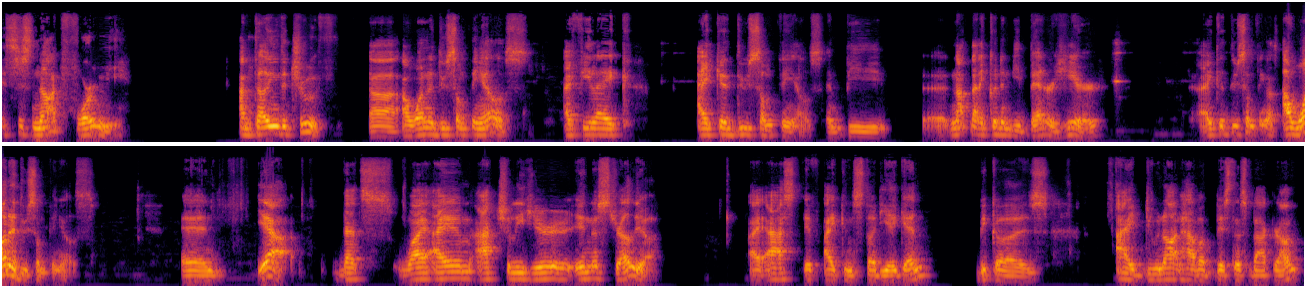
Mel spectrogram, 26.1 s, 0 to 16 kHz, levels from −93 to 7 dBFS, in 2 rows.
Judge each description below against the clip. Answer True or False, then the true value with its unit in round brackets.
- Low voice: True (130 Hz)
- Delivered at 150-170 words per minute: True (160 wpm)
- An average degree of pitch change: False (6.0 semitones)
